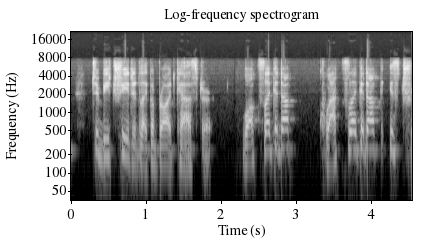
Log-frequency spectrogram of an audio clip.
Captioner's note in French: voix de l'interprète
